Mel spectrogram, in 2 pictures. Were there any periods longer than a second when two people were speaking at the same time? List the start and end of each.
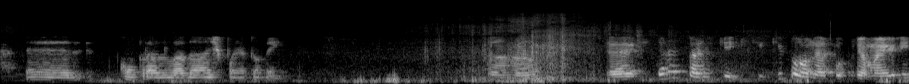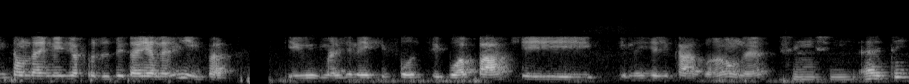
none

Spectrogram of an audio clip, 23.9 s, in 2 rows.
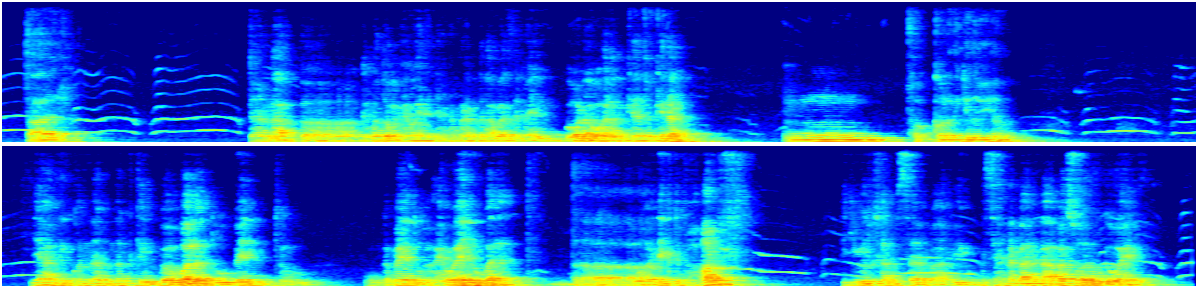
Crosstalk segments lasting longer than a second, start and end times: none

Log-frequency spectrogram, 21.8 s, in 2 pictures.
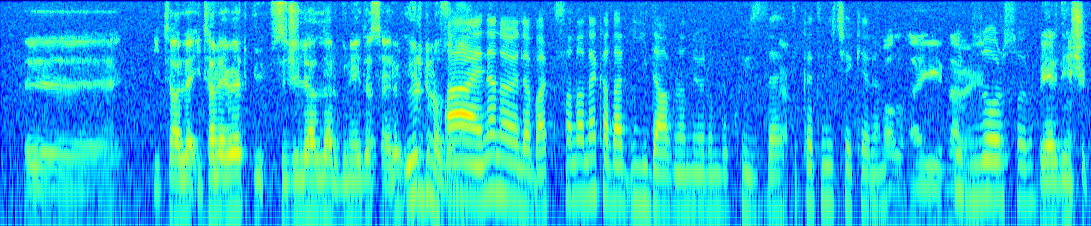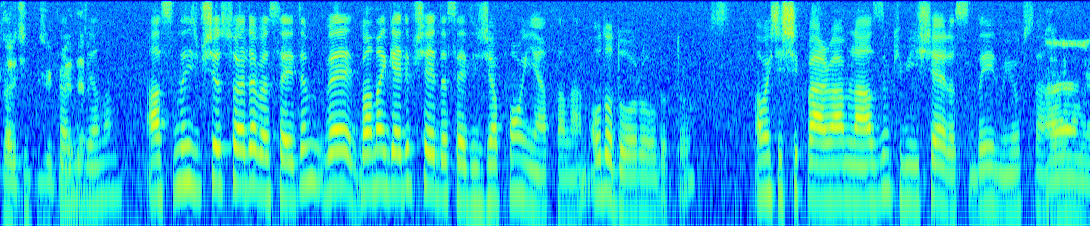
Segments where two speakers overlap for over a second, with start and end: none

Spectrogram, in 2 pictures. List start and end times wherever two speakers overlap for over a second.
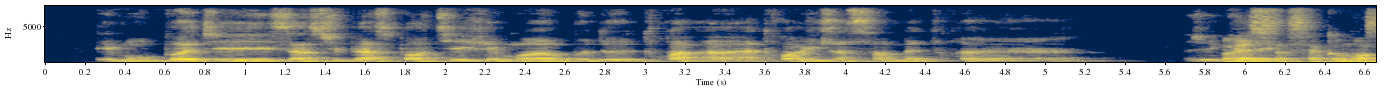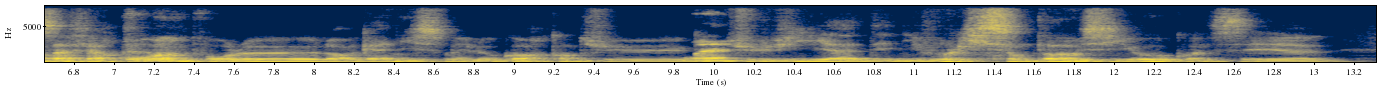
none

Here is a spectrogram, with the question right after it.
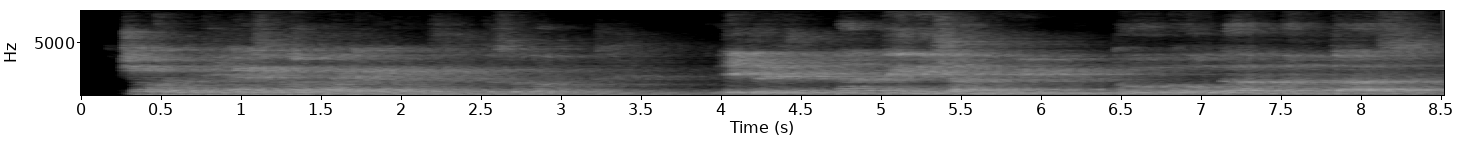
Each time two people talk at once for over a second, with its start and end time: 0.9-2.1

